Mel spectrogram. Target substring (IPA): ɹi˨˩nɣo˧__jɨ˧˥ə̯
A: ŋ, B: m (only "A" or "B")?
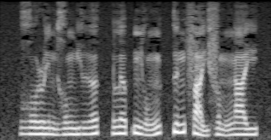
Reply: A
